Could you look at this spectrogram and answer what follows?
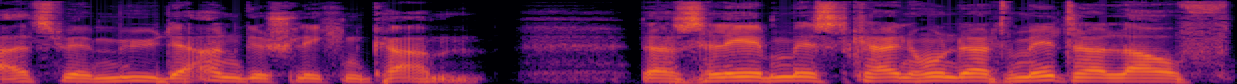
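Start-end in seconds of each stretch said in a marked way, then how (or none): none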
